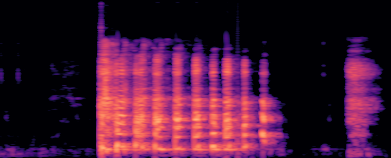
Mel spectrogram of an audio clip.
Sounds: Laughter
